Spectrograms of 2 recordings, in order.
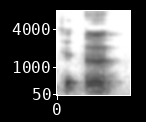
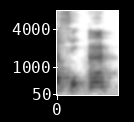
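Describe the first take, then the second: First: "un" said like an oral vowel, not nasal; wrong un. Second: "un" as a nasal French vowel. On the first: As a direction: show the wrong, non-nasal "un". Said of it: "C'est pas un, hein". (« un » prononcé sans nasale, la mauvaise façon) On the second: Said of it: "C'est pas un". (« un » prononcé avec la voyelle nasale) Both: Shown as a demonstration.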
